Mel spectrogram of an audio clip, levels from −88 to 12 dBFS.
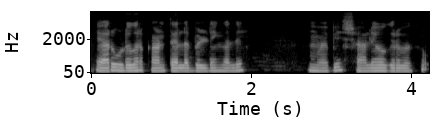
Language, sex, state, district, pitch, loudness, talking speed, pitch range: Kannada, male, Karnataka, Gulbarga, 140 Hz, -30 LUFS, 140 wpm, 130-155 Hz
